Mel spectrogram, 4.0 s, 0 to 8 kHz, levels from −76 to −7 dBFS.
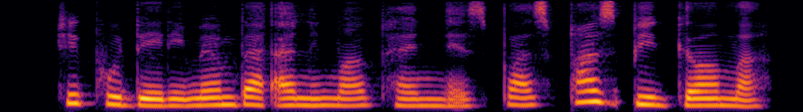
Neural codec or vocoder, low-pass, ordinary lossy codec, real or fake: codec, 16 kHz, 0.5 kbps, FunCodec, trained on LibriTTS, 25 frames a second; none; none; fake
